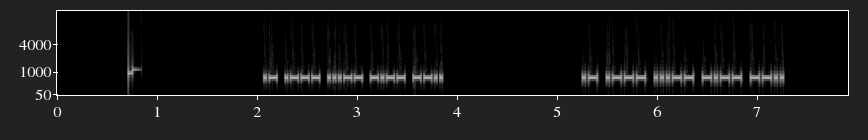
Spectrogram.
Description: Morse code, heard as a keyed tone, about 39 wpm, 700 Hz. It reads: AJ3YZ AJ3YZ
